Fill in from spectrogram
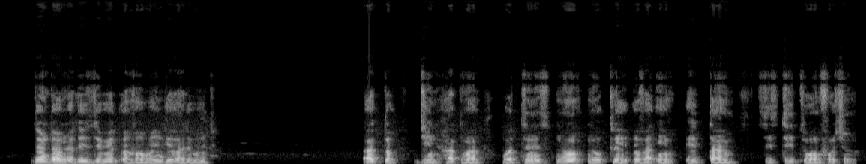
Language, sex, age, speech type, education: Nigerian Pidgin, male, 15-29, spontaneous, tertiary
